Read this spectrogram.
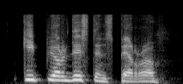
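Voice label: Spanish male, voice; Pirates Of The Caribbean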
